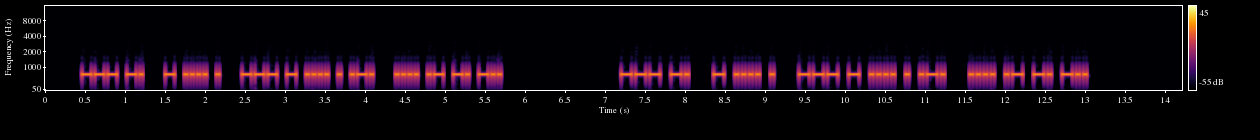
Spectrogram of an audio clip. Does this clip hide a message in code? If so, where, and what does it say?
Yes: Morse code from 0.5 to 13.0 s, heard as a keyed tone, about 30 wpm, 700 Hz. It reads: ON THE OTHER HAND ON THE OTHER HAND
